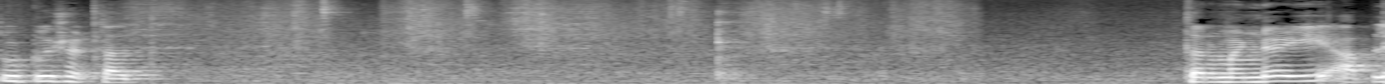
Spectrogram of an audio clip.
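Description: A wooden spatula scrapes and rustles through dry flakes in a pan.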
